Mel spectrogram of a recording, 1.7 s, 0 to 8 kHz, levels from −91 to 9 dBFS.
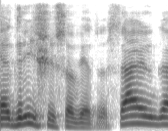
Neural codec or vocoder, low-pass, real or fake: codec, 16 kHz, 16 kbps, FunCodec, trained on Chinese and English, 50 frames a second; 7.2 kHz; fake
